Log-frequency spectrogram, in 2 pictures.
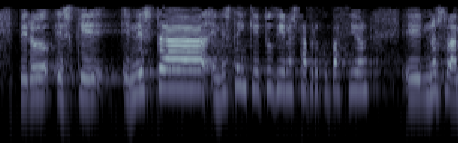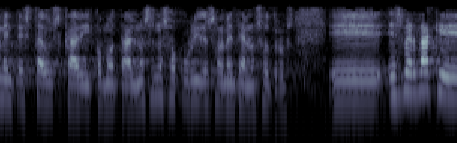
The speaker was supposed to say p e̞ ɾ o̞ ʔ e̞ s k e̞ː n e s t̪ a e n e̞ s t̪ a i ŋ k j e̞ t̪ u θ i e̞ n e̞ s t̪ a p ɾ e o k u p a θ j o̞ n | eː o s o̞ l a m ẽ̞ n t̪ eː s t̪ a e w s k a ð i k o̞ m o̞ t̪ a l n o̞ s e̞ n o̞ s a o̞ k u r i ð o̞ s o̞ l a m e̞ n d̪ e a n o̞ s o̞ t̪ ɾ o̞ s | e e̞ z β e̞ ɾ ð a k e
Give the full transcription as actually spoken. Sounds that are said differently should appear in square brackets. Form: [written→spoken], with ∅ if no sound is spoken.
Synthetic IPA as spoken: p e̞ ɾ o̞ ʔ e̞ s k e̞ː n e s t̪ a e n e̞ s t̪ a i ŋ k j e̞ t̪ u [θ→ð] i e̞ n e̞ s t̪ a p ɾ e o k u p a θ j o̞ n | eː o s o̞ l a m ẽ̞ n t̪ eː s t̪ a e w s k a ð i k o̞ m o̞ t̪ a l n o̞ s e̞ n o̞ s a o̞ k u r i ð o̞ s o̞ l a m e̞ n [d̪→t̪] e a n o̞ s o̞ t̪ ɾ o̞ s | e e̞ z β e̞ ɾ ð a k e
